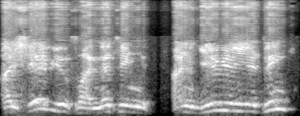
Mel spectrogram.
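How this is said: It ends with a rising, question tune. It mocks the idea of a free shave and drink. The speaker calls it right. "ಅದು question mark ಕೊನೆಯಲ್ಲಿ"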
